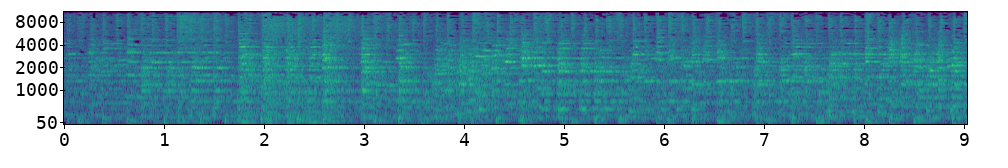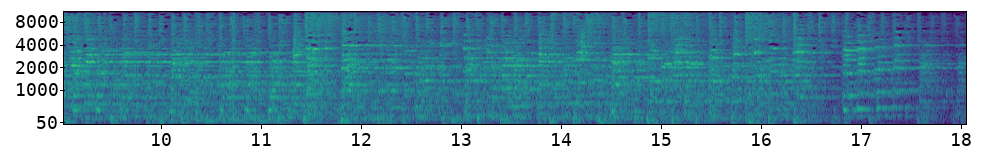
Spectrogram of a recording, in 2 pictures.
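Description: Steel band music: steel pans playing over drums, fading out near the end.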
